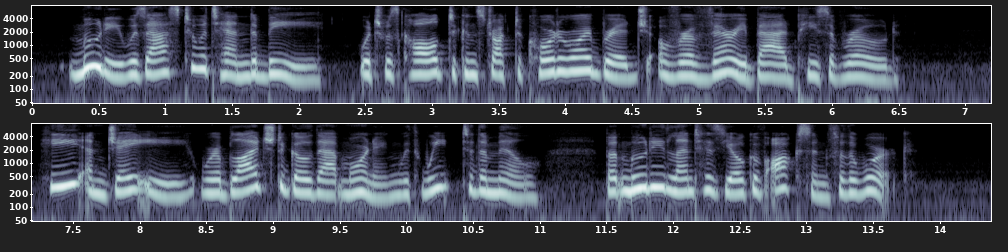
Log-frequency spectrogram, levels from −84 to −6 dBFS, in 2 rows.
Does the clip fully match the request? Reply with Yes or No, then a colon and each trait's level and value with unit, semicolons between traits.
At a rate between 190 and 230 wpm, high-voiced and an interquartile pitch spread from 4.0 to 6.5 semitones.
No: average, 195 wpm; high, 215 Hz; average, 3.5 semitones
